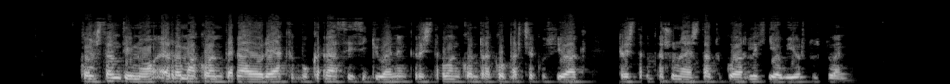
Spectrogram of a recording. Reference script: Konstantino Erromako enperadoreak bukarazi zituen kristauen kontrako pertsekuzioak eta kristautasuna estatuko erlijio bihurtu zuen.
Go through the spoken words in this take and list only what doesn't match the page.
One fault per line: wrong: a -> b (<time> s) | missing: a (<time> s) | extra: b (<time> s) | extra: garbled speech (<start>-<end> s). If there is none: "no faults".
missing: eta (5.9 s)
